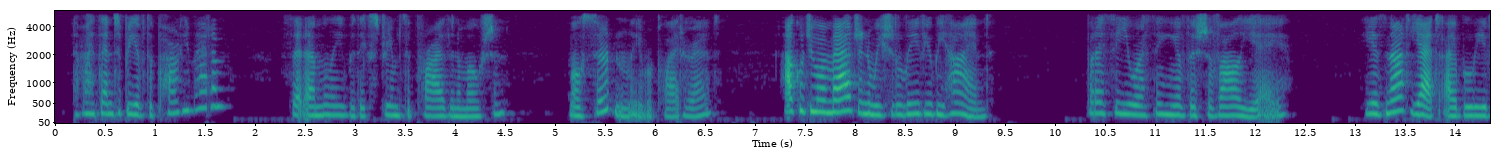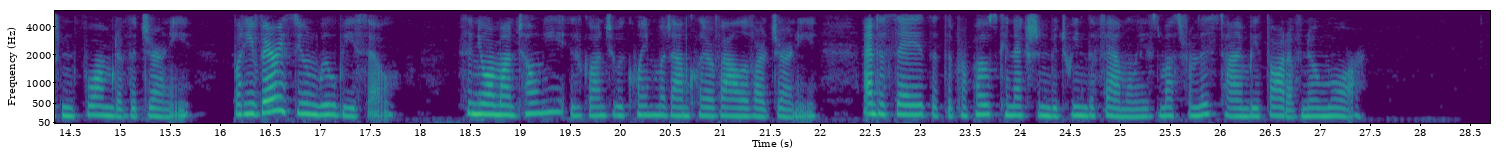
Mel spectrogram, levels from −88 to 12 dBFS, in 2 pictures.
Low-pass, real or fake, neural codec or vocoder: 5.4 kHz; fake; vocoder, 44.1 kHz, 128 mel bands every 256 samples, BigVGAN v2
